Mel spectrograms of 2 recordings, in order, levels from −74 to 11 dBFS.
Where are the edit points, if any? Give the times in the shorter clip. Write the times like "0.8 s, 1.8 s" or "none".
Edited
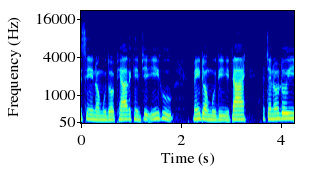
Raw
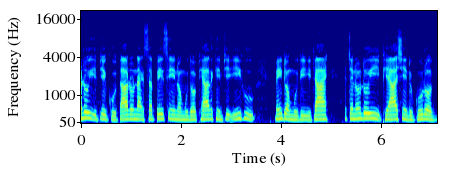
none

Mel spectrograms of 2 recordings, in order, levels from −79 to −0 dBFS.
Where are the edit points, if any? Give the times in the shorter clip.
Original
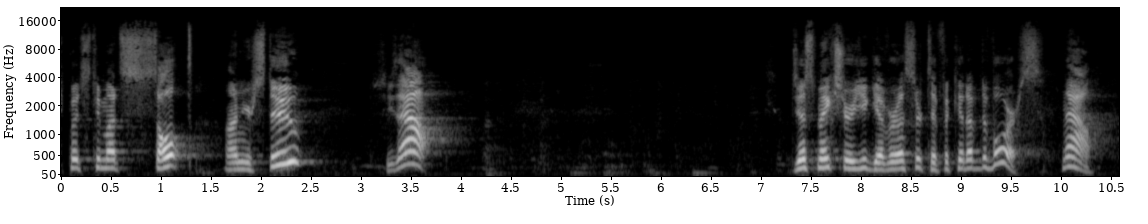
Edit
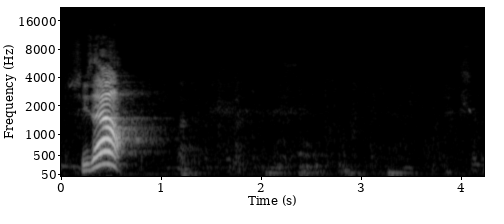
none

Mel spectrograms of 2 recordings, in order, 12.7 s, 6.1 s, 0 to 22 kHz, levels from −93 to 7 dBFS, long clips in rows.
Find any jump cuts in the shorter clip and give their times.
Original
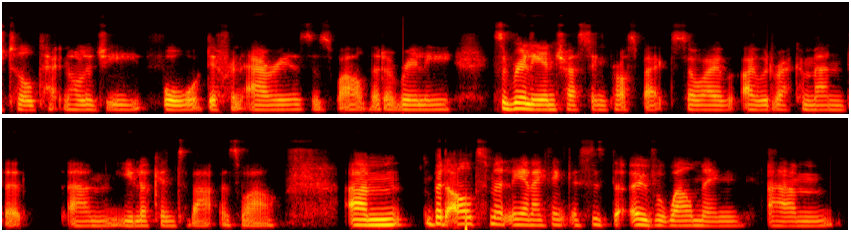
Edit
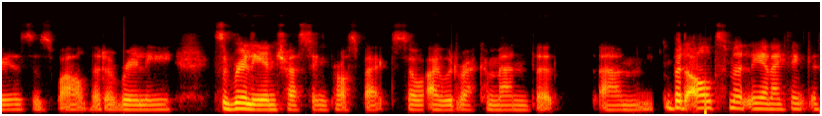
3.2 s, 4.9 s

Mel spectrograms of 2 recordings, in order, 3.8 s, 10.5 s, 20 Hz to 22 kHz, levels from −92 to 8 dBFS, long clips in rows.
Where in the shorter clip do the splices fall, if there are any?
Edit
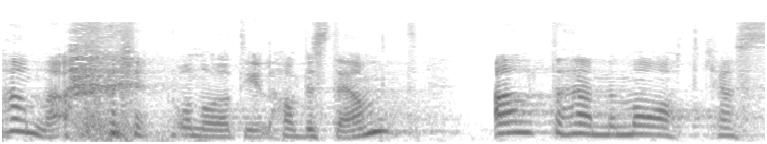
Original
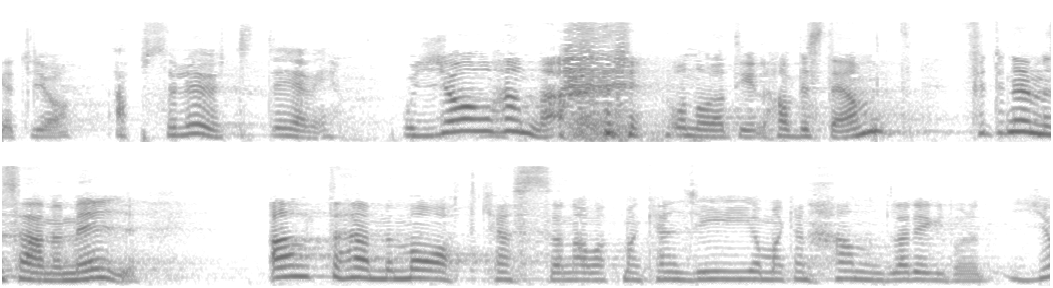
2.3 s

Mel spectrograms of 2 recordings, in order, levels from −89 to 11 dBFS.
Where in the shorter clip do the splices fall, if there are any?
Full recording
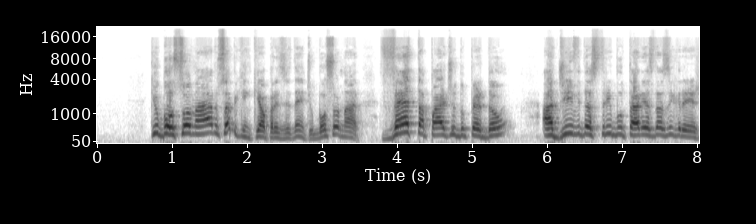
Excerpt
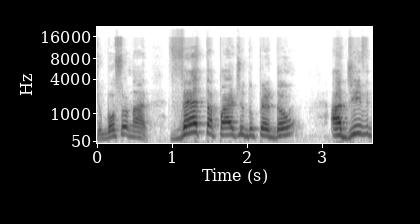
none

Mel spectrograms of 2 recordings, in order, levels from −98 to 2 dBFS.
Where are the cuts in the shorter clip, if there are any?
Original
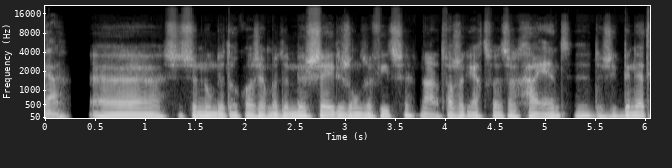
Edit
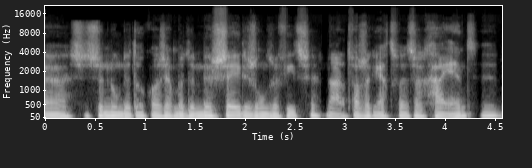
none

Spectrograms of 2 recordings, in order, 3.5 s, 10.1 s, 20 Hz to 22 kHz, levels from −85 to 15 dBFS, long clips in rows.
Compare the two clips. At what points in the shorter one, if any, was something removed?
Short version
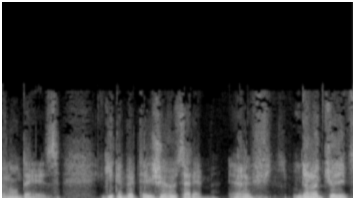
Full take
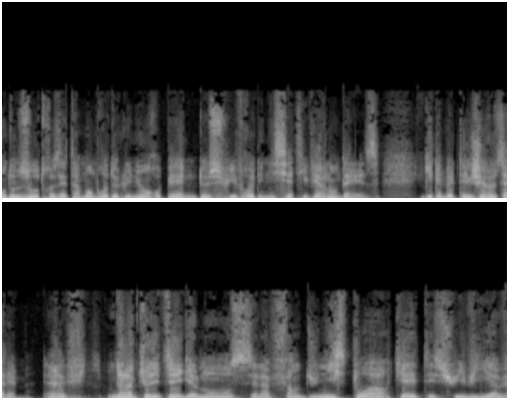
none

